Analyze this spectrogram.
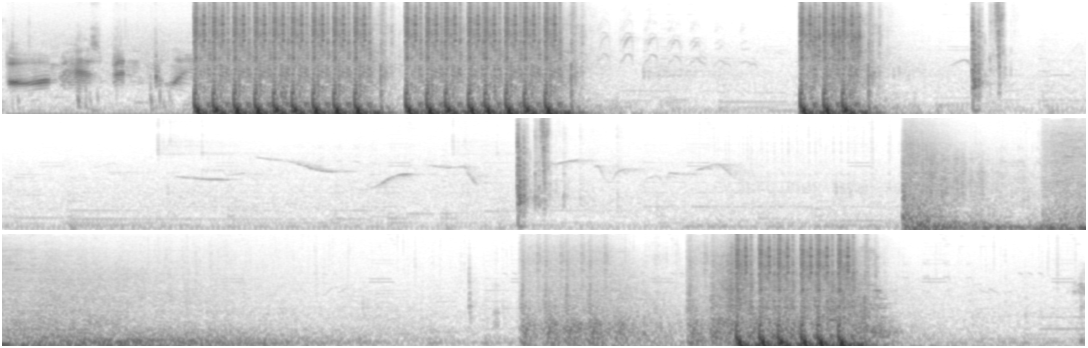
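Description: Rapid rifle shots ring out in loud bursts.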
